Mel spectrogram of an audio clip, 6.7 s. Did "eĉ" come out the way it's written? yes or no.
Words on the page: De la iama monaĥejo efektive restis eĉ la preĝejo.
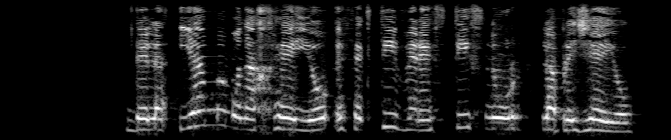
no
